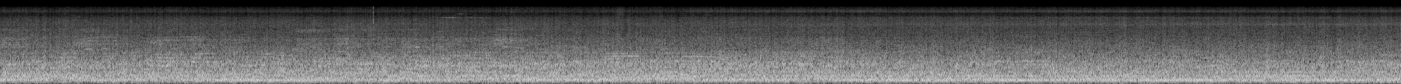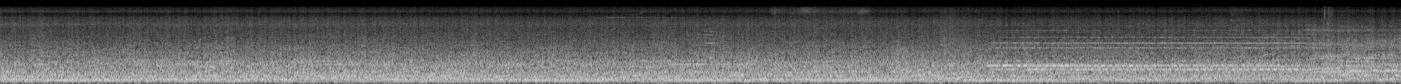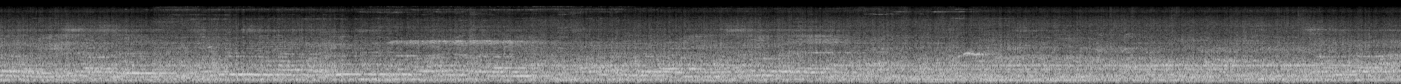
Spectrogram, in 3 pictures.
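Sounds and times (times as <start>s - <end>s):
train rumbling on rails: 0.0s - 42.0s
steady higher tones: 23.7s - 30.0s.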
